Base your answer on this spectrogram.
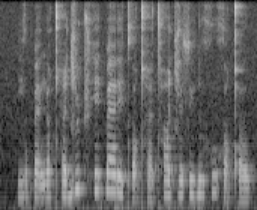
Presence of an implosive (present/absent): present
